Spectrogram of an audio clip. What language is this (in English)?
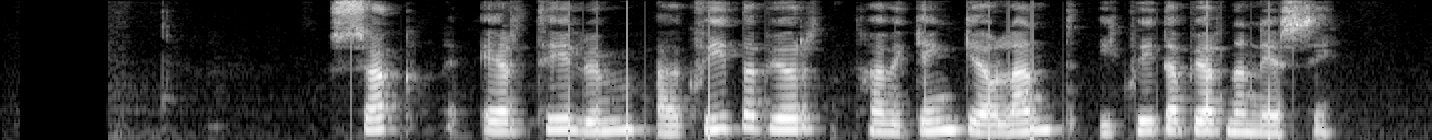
Icelandic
